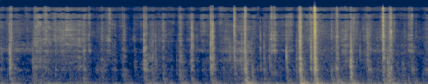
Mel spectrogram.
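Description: Hard plastic clicking and knocking as a radio dash-kit trim piece is pushed and snapped into place around a car stereo in the dash, with the loudest knocks about three to four seconds in.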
